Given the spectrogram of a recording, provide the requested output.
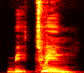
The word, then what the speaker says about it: between: then for rule two two syllabic verbs and prepositions are usually stressed on the second syllable when you say two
